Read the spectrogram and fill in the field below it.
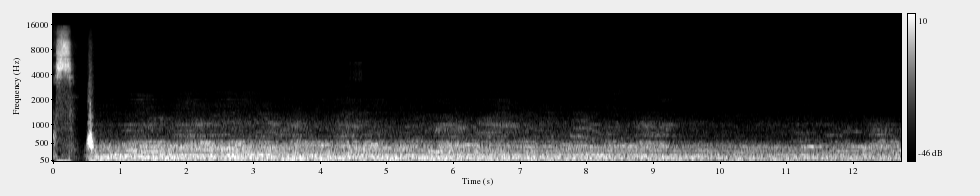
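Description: A murmur of quiet voices and shuffling fills a large chamber with a soft echo.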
